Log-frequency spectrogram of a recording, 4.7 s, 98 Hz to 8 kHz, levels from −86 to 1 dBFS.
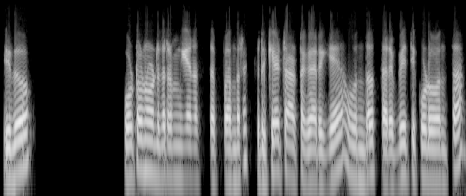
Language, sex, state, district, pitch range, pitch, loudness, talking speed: Kannada, male, Karnataka, Bijapur, 145-160 Hz, 150 Hz, -15 LUFS, 165 wpm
